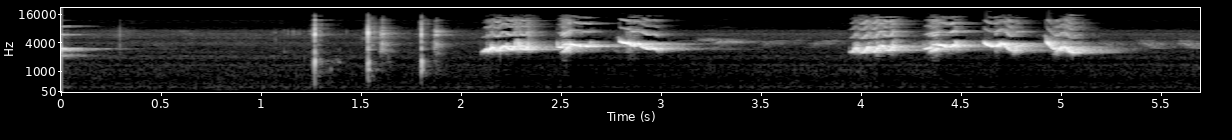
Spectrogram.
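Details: White-rumped shama practising song: a brief whistle, three sharp clicks, then two bursts of clear, slurred whistled phrases separated by a short silence.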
